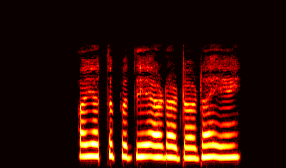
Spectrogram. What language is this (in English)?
Pashto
